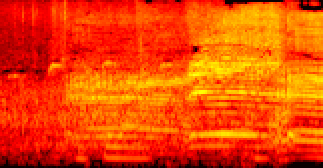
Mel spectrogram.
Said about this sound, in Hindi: जी बकरी है, बकरा या बकरी? बकरा बकरी, चलें दोनों ही हो जाते हैं, एक ही तरह की आवाज है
